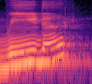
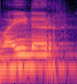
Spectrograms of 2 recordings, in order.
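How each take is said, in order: First: The first vowel is a long 'ee'. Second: The first vowel is an 'ai' diphthong. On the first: The speaker calls it right. "ஐக்கு அப்புறம் இ வந்தால் நம்ம இ சொல்லணும்" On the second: The speaker calls it wrong. "அது மாதிரி படிக்கிற கன்ஃபியூஷனே கிடையாது"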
